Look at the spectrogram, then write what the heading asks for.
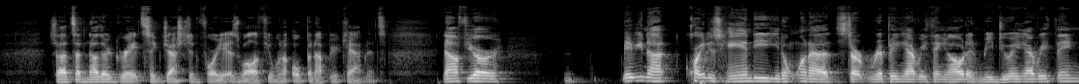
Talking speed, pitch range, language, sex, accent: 200 wpm, 110-125 Hz, English, male, American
